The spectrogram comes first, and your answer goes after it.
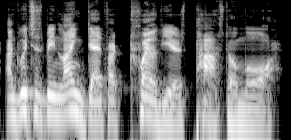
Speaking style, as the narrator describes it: cried Monks impatiently

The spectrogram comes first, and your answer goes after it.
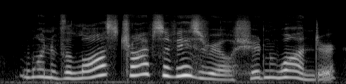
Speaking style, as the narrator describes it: drawlingly volunteered Waldo, stifling a yawn

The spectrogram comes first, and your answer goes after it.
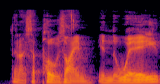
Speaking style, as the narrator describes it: the other muttered

